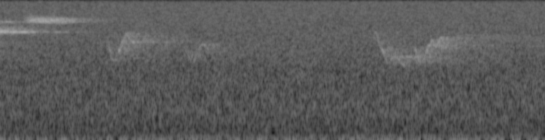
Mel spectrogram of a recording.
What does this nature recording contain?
Black-throated Green Warbler, Red-eyed Vireo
